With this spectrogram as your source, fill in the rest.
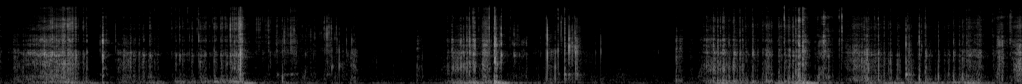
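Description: A utility knife blade cuts ridges into a dry, solid orange-brown amber bar of soap and scrapes across it. The result is bright, crunchy, tearing scrapes in dense bursts, with brief quieter pauses around the fourth and sixth seconds.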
